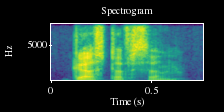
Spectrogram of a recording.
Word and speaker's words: Gustafson: Uh just in Nebraska, your last name would be pronounced Gustiffson. Yeah, you nailed it.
